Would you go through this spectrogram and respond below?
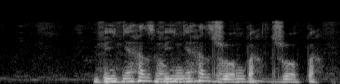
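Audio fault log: Throughout: doubled audio track. A second full-band copy of the speech trails the first by roughly 0.7 s at about the same loudness, with no decay or room colour, so everything is heard twice. This likely comes from a slower capture path or misaligned edit.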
